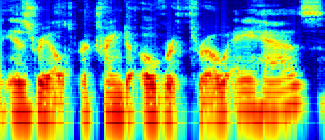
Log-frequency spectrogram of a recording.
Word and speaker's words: Ahaz: Then we get Ahaz, how do you say that? – Ahaz.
